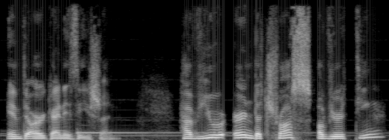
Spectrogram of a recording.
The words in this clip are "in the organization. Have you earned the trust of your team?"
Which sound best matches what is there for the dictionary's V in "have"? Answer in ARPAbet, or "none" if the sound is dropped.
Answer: V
